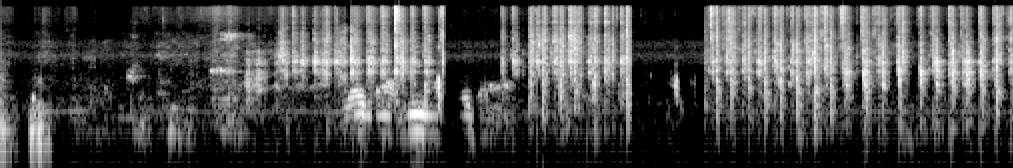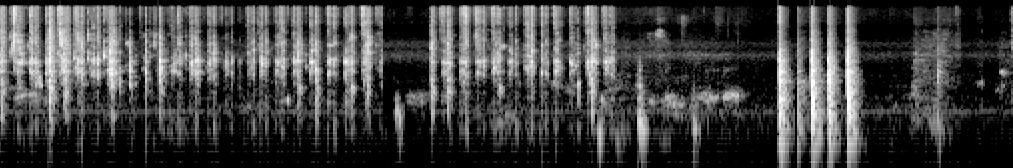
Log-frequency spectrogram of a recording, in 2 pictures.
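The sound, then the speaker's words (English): Kitchen cooking sounds of homemade chicken nuggets being made: dense crackling and rapid popping, like food sizzling in hot oil, coming in long bursts separated by short silent pauses. “Making some homemade chicken nuggets.”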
